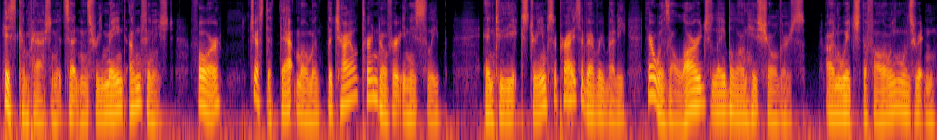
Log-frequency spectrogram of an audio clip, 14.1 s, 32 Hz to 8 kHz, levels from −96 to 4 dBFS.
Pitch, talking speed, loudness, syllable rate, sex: 95 Hz, 160 wpm, -21 LUFS, 5.5 syllables/s, male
